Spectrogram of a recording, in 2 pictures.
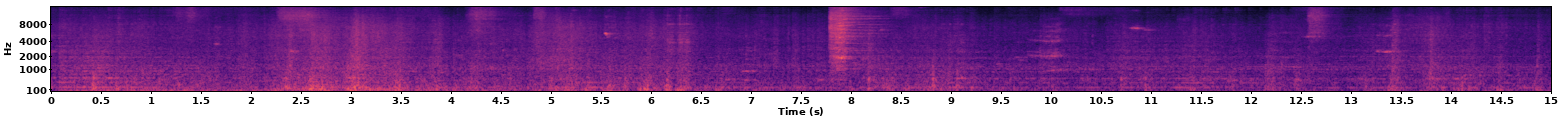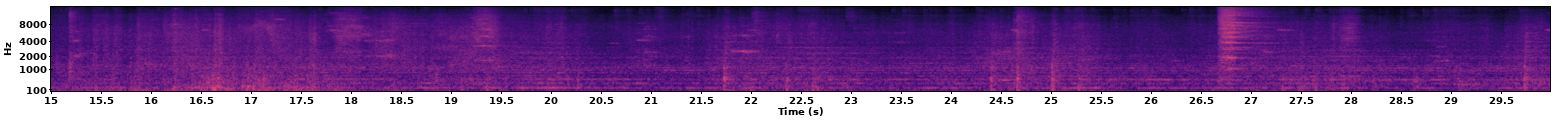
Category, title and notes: Sound effects > Vehicles
Train Passing Over Bridge
A train passes over a bridge. Captured from below.
bridge, railcar, railroad, railway, train, viaduct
